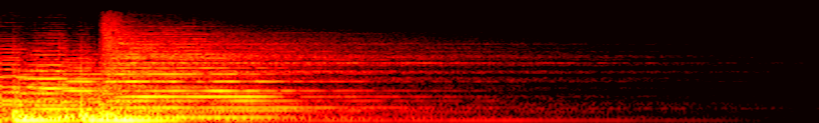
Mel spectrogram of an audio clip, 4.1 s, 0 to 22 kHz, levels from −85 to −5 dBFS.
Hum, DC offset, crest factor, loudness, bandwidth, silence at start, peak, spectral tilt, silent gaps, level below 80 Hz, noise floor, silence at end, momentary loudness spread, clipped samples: none; under 0.1%; 18 dB; -23 LUFS; 12.5 kHz; 0 s; -6 dBFS; -5.5 dB/octave; none; -28 dBFS; -76 dBFS; 2.3 s; 22 LU; under 0.1%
